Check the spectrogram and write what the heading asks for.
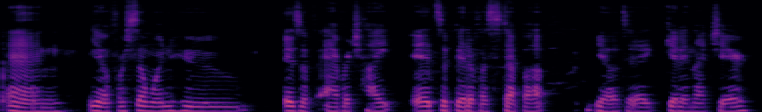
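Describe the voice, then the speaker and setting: A man with a fairly low voice narrates a tabletop game as game master. He rambles in a relaxed way, with many small fillers, as he sets each scene. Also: unhurried.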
